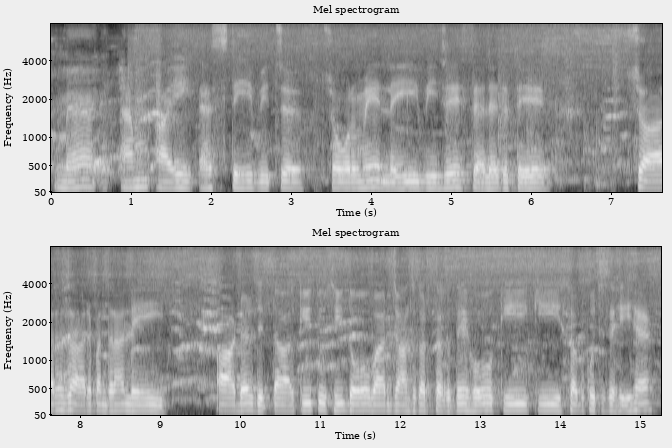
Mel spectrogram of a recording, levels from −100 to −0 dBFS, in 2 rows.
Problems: constant background noise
